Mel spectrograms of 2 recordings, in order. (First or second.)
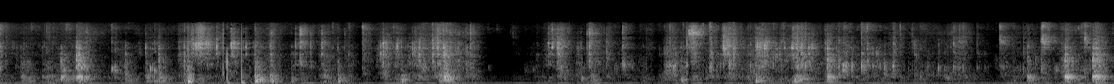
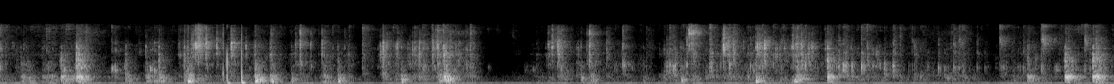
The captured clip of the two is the second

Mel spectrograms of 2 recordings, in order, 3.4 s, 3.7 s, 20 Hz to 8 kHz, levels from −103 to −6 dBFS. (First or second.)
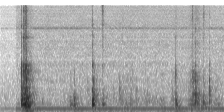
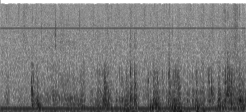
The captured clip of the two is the second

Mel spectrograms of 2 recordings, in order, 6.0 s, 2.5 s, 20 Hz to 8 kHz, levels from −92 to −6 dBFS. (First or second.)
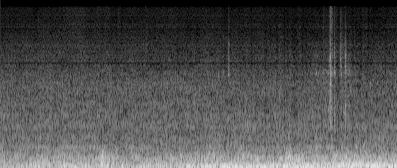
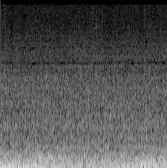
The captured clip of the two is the second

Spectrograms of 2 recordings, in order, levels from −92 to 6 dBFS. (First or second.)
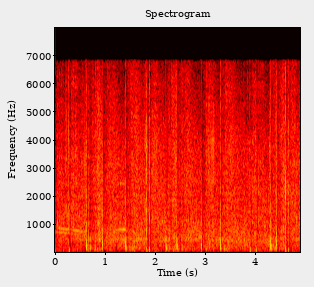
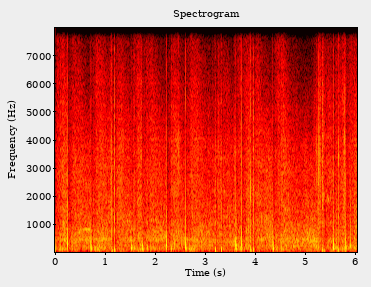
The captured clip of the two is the first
